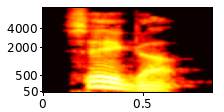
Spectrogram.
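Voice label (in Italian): "sega", vocabolario dialettale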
